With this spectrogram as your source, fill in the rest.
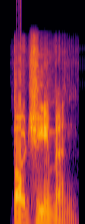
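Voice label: "bogeyman", American English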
